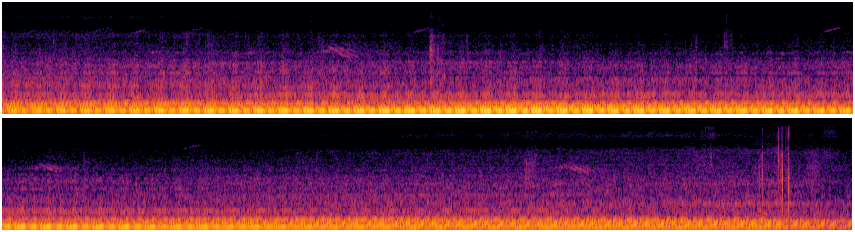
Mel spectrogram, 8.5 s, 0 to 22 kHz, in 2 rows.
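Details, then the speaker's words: Ford V8 (new motor from Ford) cold start after sitting two weeks, settling into a steady lumpy idle with an even tick about four times a second; owner hears it ticking, possibly piston slap until warm. "there's the tick car hasn't run in two weeks and she's ticking away now look at that"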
